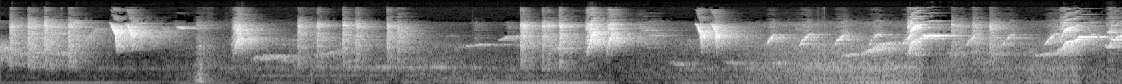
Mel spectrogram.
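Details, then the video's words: Aceh white-rumped shama singing a fast, varied high song of sharp chips, rattles and clear whistled slurs in quick succession, over a low background rumble. "Murai Batu Aceh"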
